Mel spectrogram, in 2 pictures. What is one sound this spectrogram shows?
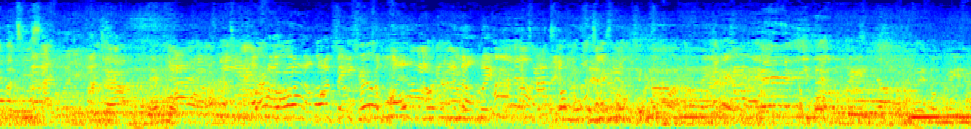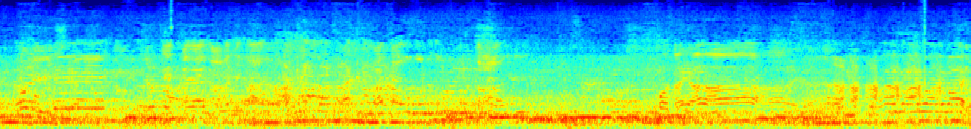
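A crowd chatters in the background outdoors.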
